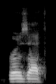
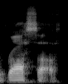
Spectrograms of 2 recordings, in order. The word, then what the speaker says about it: Rosoff: So technically, Rosoff is a mispronunciation. Rosoff is the Americanized version. It'd be much closer to Rossoff.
